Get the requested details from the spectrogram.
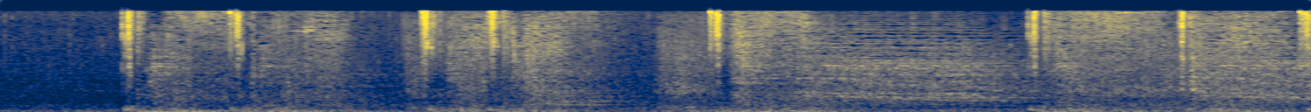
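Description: A deep, fiery roar rumbles steadily.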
